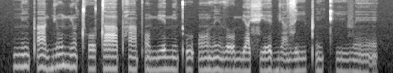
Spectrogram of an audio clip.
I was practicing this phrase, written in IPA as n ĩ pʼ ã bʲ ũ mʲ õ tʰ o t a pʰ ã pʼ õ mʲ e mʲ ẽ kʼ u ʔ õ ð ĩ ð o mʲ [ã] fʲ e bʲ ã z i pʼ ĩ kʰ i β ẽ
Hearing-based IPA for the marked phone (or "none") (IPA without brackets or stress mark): a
